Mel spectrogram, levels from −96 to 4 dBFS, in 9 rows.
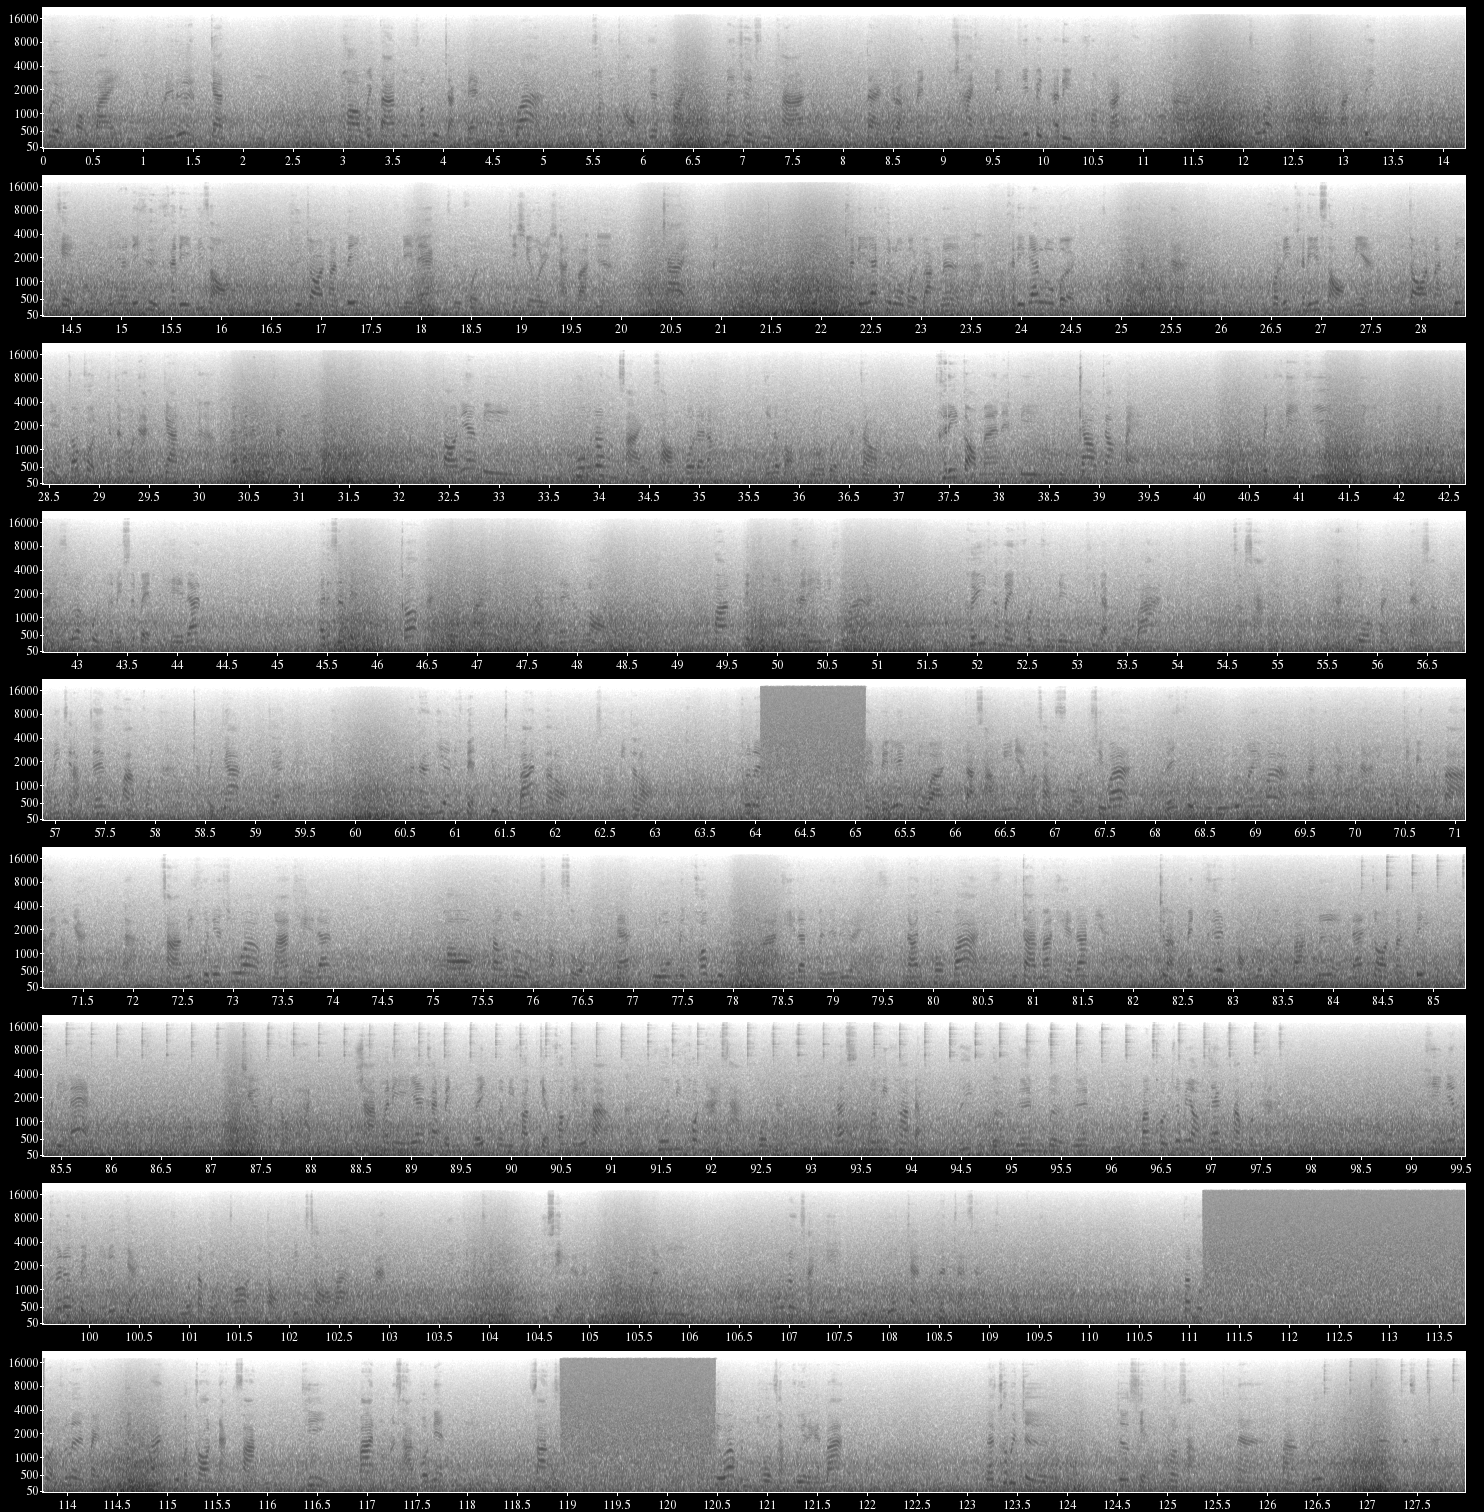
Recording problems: wind noise on the microphone; heavy; 3 dB above the speech
traffic noise; faint; throughout; 20 dB below the speech
audio cutting out; at 1:04 for 1 s, at 1:51 for 2.5 s and at 1:59 for 1.5 s

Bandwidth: 18 kHz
